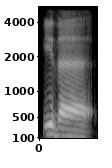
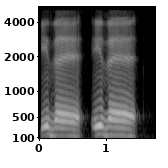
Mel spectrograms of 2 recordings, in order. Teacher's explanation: بفتح الفك بدون إمالة ولا تقليل · Shown in: first take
